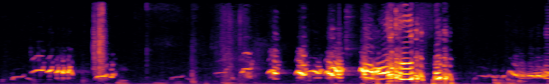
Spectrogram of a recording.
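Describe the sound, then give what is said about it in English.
A bird calls repeatedly and loudly, with warbling, gobble-like bursts that build into a dense flurry midway before trailing off into a final drawn-out call. No one speaks. “They're actually the only bird that I allow to eat out of my hand because they are soft.”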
